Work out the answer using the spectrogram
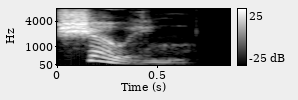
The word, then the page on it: showing: British English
